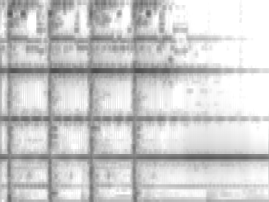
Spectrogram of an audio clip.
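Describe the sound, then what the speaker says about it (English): A bell is rung to celebrate a sack in a football game: four sharp, bright strikes in a steady rhythm, each ringing out briefly, followed by a lingering high tone and a fainter fifth tap. "Let's ring the bell for the red sleeves."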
